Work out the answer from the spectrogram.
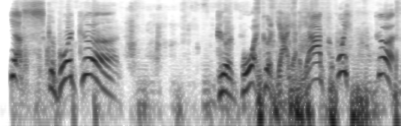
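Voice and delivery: reward the dog with your voice; dog praise. Real, not acted. Praising the dog after work.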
